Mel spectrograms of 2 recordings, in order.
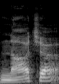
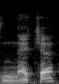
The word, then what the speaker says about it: Nezha: It's actually pronounced Naja, I believe, although the English spelling of it is Necha.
